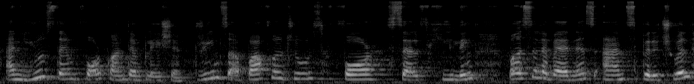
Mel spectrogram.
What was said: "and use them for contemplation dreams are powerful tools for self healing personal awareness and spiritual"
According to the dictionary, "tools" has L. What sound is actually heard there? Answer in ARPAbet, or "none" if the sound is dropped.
none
